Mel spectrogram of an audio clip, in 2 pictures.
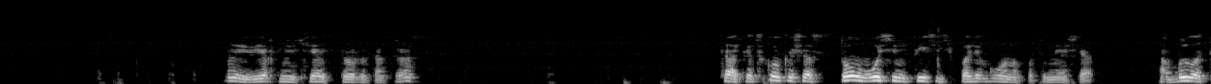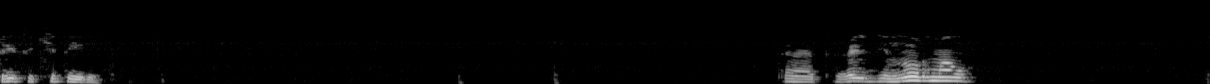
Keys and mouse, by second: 1.3 middle click, 2.7-5.5 drag, 9.4 KP_1, 10.9 shift+middle click, 17.0 click.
